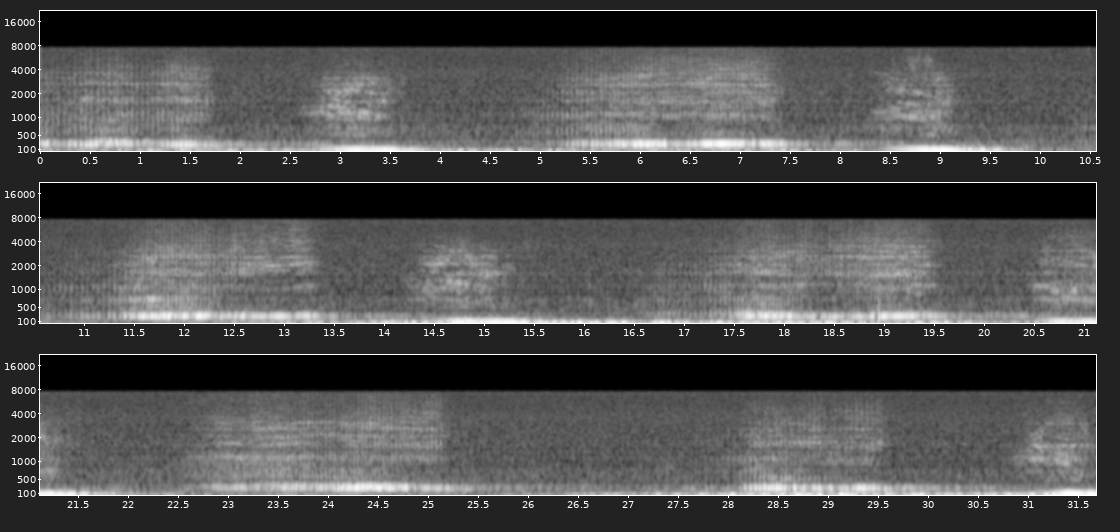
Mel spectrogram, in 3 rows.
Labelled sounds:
0.8	1.1	humpback whale, 2.6 to 2.7 kHz
2.6	3.5	humpback whale, 0.96 to 3.3 kHz
5.8	6.7	humpback whale, 1.4 to 5.5 kHz
7.1	7.4	humpback whale, 1.6 to 1.9 kHz
8.3	9.0	humpback whale, 0.90 to 5.5 kHz
12.4	13.4	humpback whale, 1.5 to 5.7 kHz
14.2	15.2	humpback whale, 0.93 to 2.2 kHz
18.1	19.6	humpback whale, 0.93 to 3.6 kHz
20.5	21.4	humpback whale, 0.80 to 1.9 kHz
22.6	24.5	humpback whale, 0.96 to 3.3 kHz
24.8	25.2	humpback whale, 1.4 to 1.7 kHz
28.0	28.3	humpback whale, 0.93 to 1.2 kHz
28.5	29.6	humpback whale, 1.4 to 2.6 kHz
30.8	31.5	humpback whale, 0.90 to 1.7 kHz

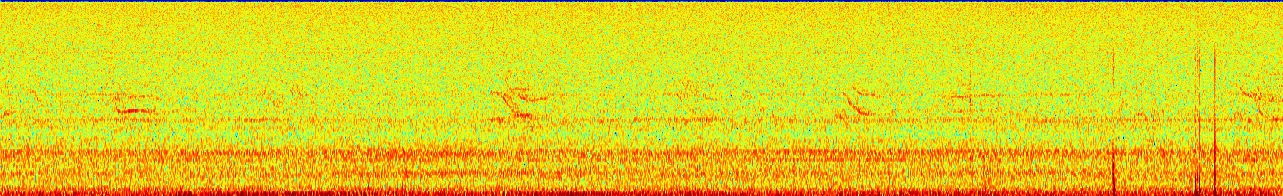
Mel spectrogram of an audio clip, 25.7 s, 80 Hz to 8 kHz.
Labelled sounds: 0.6	0.8	killer whale, Bigg's (transient), 1.7 to 2.0 kHz
2.3	2.8	killer whale, Bigg's (transient), 1.4 to 1.5 kHz
10.0	10.6	killer whale, Bigg's (transient), 1.3 to 2.1 kHz
16.8	17.4	killer whale, Bigg's (transient), 1.3 to 2.0 kHz
19.0	19.3	killer whale, Bigg's (transient), 1.7 to 1.8 kHz
24.8	25.2	killer whale, Bigg's (transient), 1.6 to 2.1 kHz

